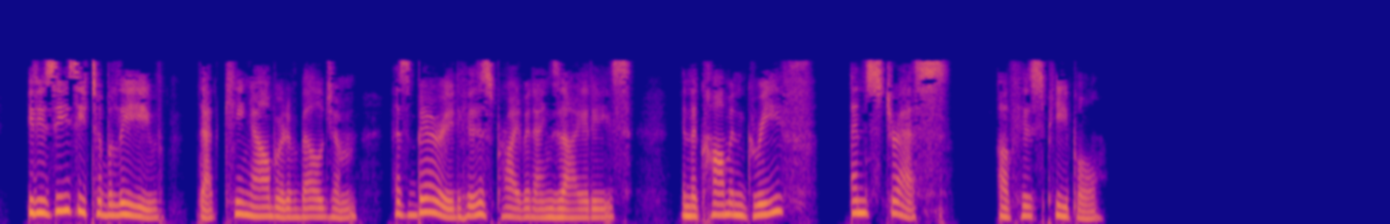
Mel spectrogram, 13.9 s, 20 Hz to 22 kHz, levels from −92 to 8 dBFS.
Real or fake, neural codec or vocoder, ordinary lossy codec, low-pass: fake; codec, 16 kHz, 6 kbps, DAC; MP3, 32 kbps; 7.2 kHz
